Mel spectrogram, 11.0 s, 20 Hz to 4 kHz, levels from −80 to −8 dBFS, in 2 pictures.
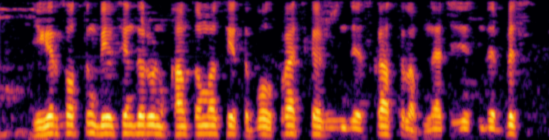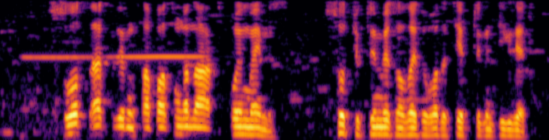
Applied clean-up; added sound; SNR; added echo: classical method Wiener filter.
